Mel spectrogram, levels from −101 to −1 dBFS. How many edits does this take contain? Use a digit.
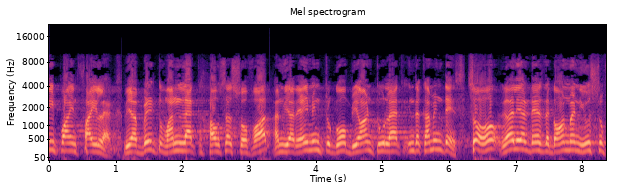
3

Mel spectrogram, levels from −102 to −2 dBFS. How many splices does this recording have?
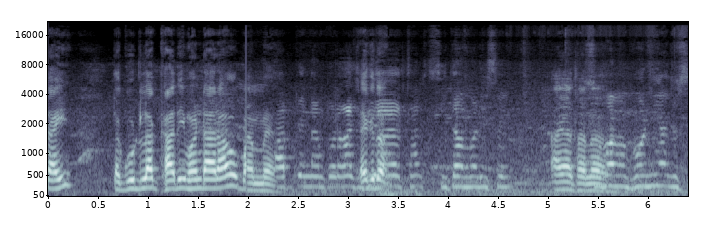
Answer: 1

